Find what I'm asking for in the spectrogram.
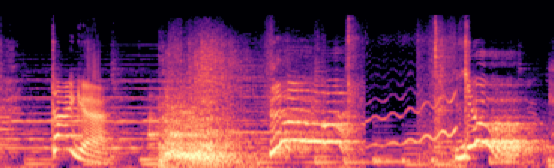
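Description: A tiger roar in a children's alphabet song, a few loud, close growling roars alternating with a child's singing and chirpy animated sound effects.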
